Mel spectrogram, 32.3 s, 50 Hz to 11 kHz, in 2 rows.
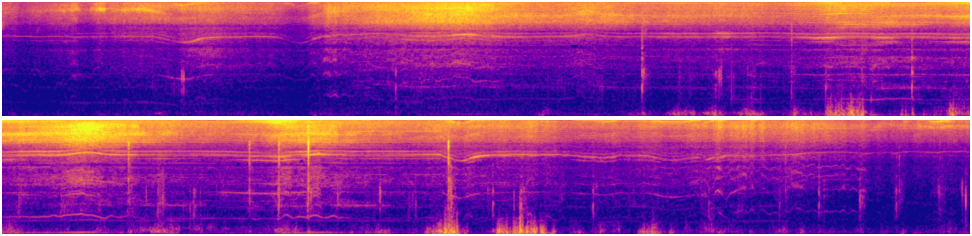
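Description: RC model Bell 206 helicopter flying and hovering, a high-pitched motor and rotor whine that wavers up and down in pitch as the throttle changes. Low rumbling gusts, likely rotor downwash or wind on the microphone, come in the second half and are loudest about two thirds of the way through.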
